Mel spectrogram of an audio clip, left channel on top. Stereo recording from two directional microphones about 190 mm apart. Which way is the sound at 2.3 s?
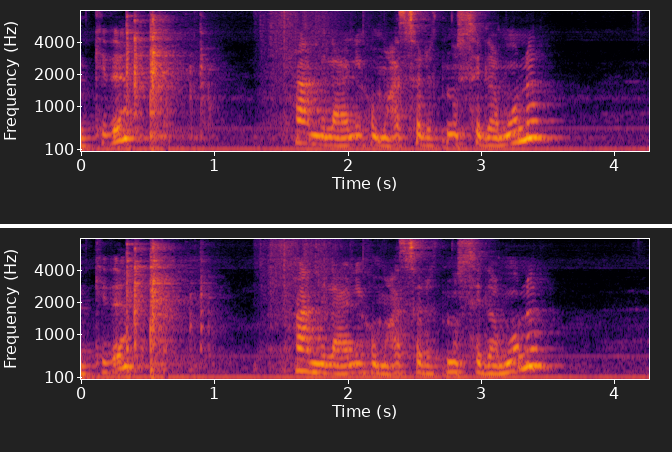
35° left (ahead or behind).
